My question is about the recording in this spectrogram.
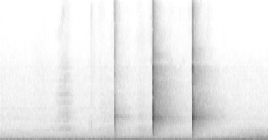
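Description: A few sharp clicks: two loud ones about half a second apart past the middle, with fainter ones before them.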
